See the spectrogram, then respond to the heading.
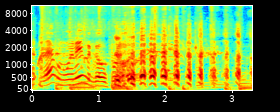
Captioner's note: laughter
